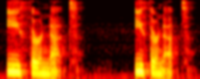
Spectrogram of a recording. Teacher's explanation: Three syllables with the stress on the first. The e e is long.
